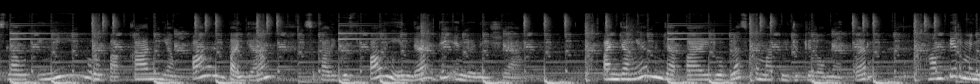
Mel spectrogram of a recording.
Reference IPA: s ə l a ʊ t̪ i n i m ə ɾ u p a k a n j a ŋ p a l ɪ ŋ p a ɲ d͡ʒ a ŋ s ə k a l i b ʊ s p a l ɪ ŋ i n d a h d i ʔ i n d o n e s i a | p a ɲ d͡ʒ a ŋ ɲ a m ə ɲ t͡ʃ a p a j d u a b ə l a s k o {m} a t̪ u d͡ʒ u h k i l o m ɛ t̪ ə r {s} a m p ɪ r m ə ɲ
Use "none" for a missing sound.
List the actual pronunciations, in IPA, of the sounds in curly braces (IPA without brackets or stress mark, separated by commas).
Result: m, h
